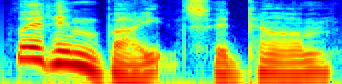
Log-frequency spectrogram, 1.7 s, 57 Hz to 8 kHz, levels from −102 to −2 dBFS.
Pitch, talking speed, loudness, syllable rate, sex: 135 Hz, 175 wpm, -17 LUFS, 3.2 syllables/s, male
